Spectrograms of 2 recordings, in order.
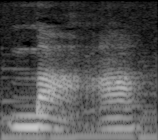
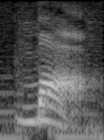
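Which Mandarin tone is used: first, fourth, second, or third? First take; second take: third; fourth. First: The pitch dips low and then rises. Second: The pitch falls sharply from high to low. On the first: "and then ma" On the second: "and then ma"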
